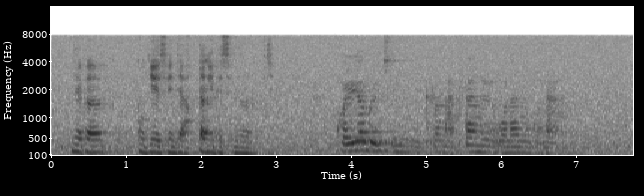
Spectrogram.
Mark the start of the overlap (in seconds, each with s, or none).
none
